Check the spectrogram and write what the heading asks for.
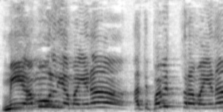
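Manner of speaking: high-pitched campaign announcer impression; election announcer. (ఎన్నికల ప్రచార గొంతును అనుకరిస్తూ)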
